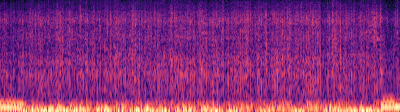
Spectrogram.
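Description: Steady rain falling on an umbrella held overhead, an even hiss with a low rumble underneath.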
